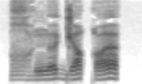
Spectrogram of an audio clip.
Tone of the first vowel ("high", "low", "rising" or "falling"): low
